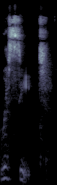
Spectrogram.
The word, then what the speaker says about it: receipt: next let's talk about receipt hmm there's no P sound in it that's right folks the P is silent and let's talk about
